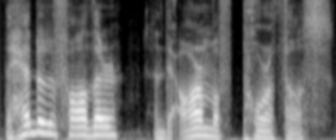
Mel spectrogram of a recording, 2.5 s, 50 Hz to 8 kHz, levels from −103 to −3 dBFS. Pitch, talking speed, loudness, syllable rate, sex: 150 Hz, 240 wpm, -17 LUFS, 5.5 syllables/s, male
